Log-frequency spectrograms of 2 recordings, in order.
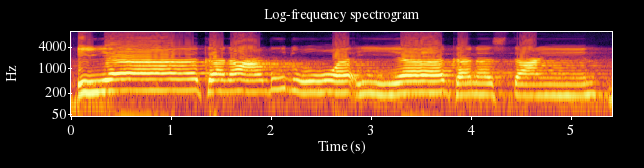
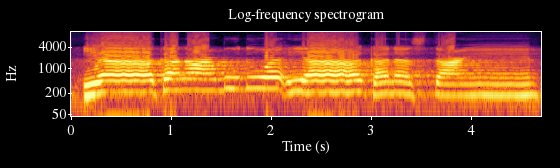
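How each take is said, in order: First: The d is lengthened; the y stays doubled. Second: The y in iyyaka is single, not doubled. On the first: The meaning stays the same. "Dalnya kan panjang" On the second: It comes to mean a sun god. "Tak pakai tasydid"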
